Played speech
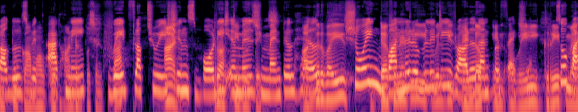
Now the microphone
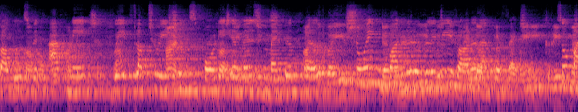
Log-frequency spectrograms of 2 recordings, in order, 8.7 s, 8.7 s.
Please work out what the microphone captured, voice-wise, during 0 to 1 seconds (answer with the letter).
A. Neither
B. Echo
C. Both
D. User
B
